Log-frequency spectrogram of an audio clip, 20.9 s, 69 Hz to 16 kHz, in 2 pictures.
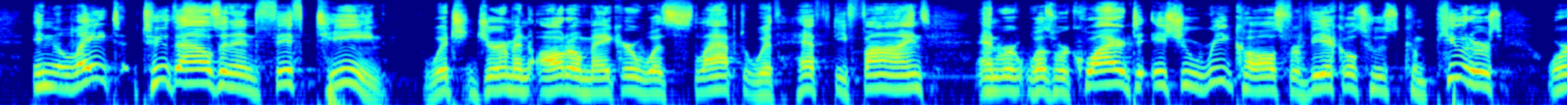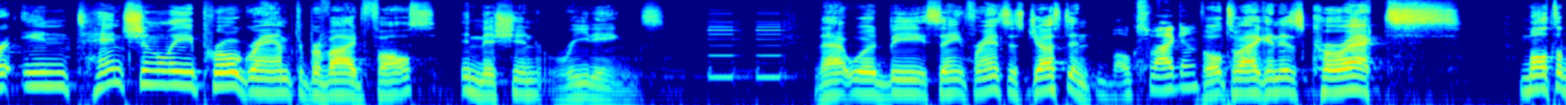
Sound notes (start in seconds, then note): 15.1 buzzer beeps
